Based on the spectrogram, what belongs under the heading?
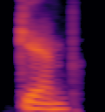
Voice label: "kemp", Indian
